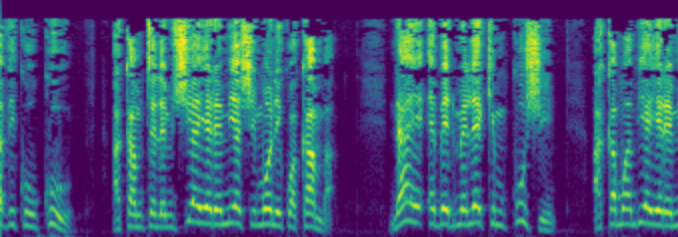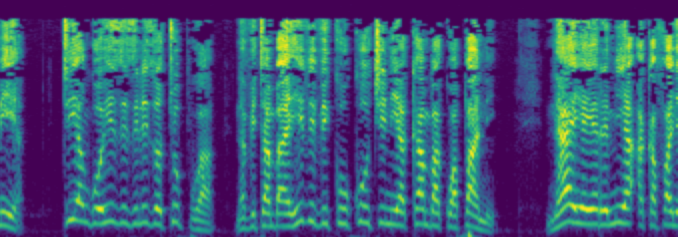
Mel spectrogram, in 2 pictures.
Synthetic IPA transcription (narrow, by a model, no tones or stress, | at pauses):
vikuːkuː | akam̩tɛlɛm̩ʃiajɛɾɛmiaʃimɔnikwakamba̰ | najɛʔɛɓɛdmɛlɛkim̩kuʃi | akamwambiajɛɾɛmia̰ | tiaŋɡuɔhizizilizɔtupwa̰ | navitambaɛhivivikuːkuːt͡ʃinijakambakwapanḭ | najɛjɛjɛɾɛmiaʔakafaɲ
